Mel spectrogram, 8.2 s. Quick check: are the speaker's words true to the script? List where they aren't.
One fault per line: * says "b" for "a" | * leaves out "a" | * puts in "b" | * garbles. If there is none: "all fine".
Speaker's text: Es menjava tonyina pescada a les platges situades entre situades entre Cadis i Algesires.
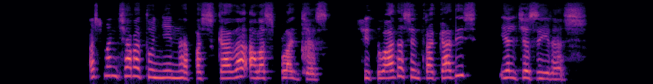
* leaves out "situades entre"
